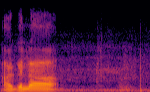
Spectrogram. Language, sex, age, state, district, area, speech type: Punjabi, male, 18-30, Punjab, Shaheed Bhagat Singh Nagar, rural, read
